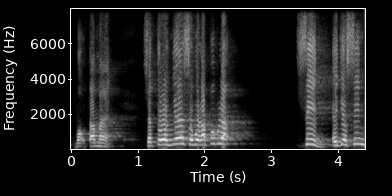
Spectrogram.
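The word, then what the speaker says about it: سين: bibir buka pasal apa ejaan Sin Sin ya Nun hurufnya di hujung adalah Nun maka Tuan Puan tak boleh S tak boleh kalau SIM salah dia kena Sin sebut berapa harakat J enam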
